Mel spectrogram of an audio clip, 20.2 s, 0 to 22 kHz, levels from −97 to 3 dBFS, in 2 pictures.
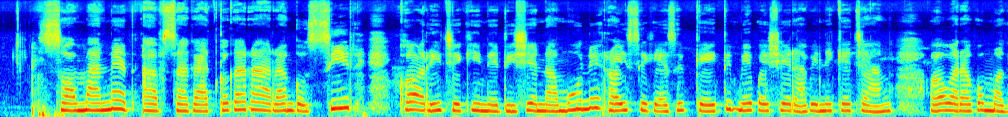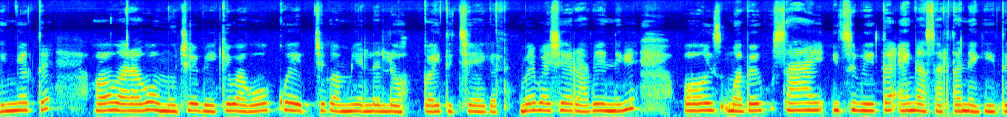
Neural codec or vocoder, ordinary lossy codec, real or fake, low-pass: vocoder, 44.1 kHz, 128 mel bands every 256 samples, BigVGAN v2; none; fake; none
